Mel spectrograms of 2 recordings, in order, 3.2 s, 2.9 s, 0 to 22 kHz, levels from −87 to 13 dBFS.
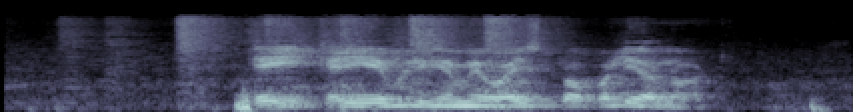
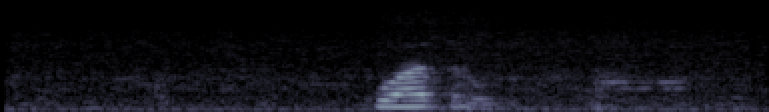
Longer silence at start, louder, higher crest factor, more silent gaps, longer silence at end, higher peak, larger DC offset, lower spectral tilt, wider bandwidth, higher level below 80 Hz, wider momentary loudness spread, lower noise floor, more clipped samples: second, 0.65 s vs 1.4 s; first, -15 LUFS vs -35 LUFS; second, 14 dB vs 22 dB; neither; second, 0.1 s vs 0.35 s; first, -2 dBFS vs -20 dBFS; neither; second, -4.5 dB/octave vs -6.5 dB/octave; second, 12.5 kHz vs 16 kHz; first, -54 dBFS vs -80 dBFS; second, 16 LU vs 24 LU; second, -46 dBFS vs -63 dBFS; neither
